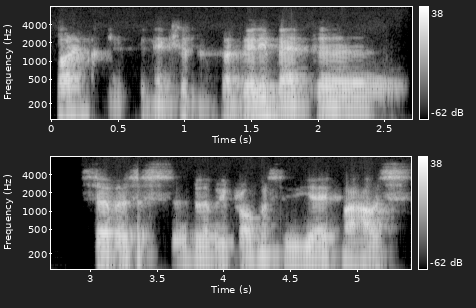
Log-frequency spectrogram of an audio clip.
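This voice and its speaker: A South African man on a webinar call over a bad, breaking-up internet connection, talking in a halting way with many restarts. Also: sits low, fairly even intonation. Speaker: webinar guest speaker. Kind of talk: casual talk on a webinar call. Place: his house. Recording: tinny, phone-like internet call line.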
